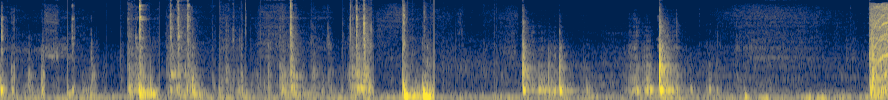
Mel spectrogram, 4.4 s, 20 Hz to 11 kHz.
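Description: Irregular metallic clicks and clinks of a hand ratchet and socket working a 10 mm bolt that spray-on bed liner has glued in, with a heavier knock about two seconds in.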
